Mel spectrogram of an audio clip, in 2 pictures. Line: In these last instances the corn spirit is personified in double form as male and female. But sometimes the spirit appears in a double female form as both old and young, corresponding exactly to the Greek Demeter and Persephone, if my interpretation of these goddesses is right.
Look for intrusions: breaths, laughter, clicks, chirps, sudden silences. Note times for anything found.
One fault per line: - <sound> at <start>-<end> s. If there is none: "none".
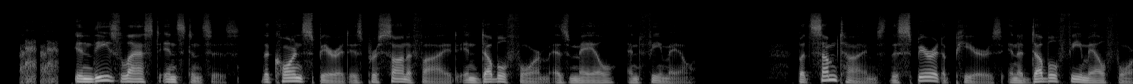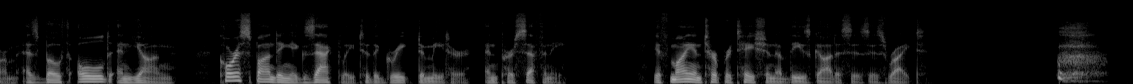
- laugh at 0.2-0.6 s
- laugh at 21.9-22.4 s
